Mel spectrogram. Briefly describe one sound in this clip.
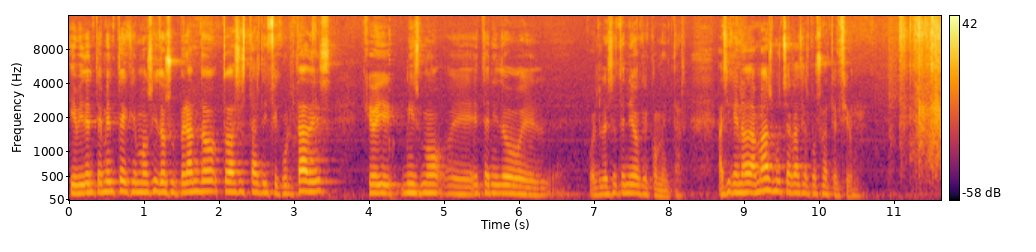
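A middle-aged woman speaks calmly through a microphone.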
